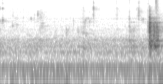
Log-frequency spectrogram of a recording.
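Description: A metal spoon scrapes food onto a plate.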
